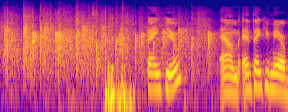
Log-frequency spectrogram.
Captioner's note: applause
